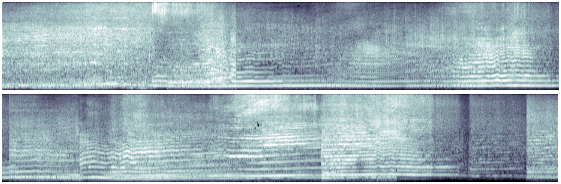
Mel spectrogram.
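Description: A race car engine roars loudly, revving up and down as cars speed past.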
